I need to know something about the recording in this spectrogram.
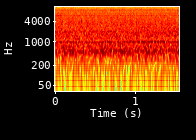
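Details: Ram ProMaster City van just after an engine replacement, jump-started from a pack. Steady, even idle with a smooth hum and no knocks or misses: the new engine sounds healthy.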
